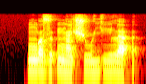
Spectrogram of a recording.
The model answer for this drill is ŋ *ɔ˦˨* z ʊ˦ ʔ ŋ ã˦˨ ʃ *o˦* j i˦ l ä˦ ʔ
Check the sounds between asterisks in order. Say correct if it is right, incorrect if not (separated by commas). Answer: correct, incorrect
